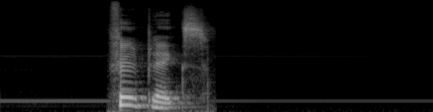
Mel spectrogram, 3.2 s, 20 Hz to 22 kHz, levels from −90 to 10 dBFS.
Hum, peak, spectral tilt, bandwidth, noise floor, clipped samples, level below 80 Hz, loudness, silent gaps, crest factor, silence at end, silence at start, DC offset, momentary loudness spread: none; -6 dBFS; -4.5 dB/octave; 19 kHz; -71 dBFS; under 0.1%; -62 dBFS; -25 LUFS; none; 24 dB; 1.7 s; 0.8 s; under 0.1%; 21 LU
